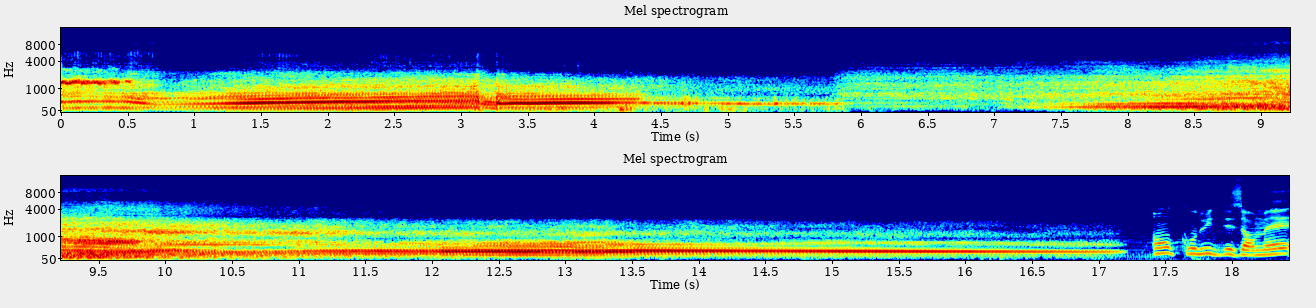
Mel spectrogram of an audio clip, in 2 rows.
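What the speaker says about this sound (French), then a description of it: "quand elles accélèrent, bon bah voilà, ça marche fort, le V8 se fait entendre" A V8 muscle car engine, one of a Mustang, Firebird, Camaro or GT500, revs and pulls hard through rising gears, loud and close, with speech running over much of it.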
